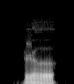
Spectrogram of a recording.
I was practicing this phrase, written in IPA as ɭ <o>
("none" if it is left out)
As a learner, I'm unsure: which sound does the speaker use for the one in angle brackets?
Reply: ɤ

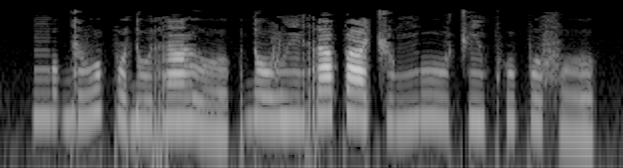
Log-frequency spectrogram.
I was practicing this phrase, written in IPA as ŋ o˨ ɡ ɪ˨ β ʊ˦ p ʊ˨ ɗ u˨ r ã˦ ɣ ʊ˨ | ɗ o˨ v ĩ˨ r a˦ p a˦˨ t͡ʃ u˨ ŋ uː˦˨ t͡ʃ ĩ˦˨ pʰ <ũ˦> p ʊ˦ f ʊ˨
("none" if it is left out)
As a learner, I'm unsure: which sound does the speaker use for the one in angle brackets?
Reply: u˦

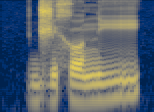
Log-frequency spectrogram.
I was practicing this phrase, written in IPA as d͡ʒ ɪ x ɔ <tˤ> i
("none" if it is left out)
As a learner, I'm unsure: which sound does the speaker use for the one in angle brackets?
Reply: n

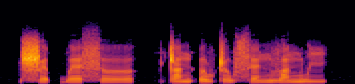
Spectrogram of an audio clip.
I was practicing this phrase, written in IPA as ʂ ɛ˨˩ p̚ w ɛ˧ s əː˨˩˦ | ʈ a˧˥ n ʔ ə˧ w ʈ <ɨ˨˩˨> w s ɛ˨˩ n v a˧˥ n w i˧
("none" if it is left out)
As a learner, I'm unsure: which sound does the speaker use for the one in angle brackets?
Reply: ə˨˩˨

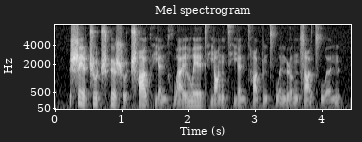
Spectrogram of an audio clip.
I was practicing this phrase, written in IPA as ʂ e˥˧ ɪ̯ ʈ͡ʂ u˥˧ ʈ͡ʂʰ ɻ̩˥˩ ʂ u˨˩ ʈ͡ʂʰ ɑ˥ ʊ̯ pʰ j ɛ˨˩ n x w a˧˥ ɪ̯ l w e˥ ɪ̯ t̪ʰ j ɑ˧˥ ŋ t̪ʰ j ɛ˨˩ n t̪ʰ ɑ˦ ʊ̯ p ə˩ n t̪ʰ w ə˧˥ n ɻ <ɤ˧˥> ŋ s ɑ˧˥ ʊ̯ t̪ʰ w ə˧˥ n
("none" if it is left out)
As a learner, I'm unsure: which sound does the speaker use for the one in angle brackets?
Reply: ɤ˧˥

